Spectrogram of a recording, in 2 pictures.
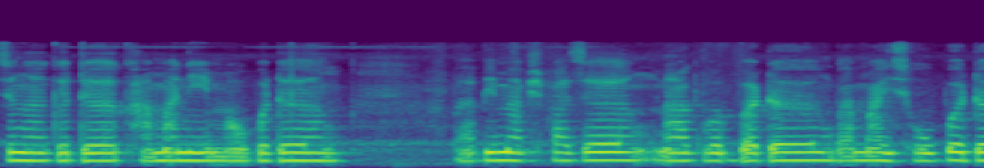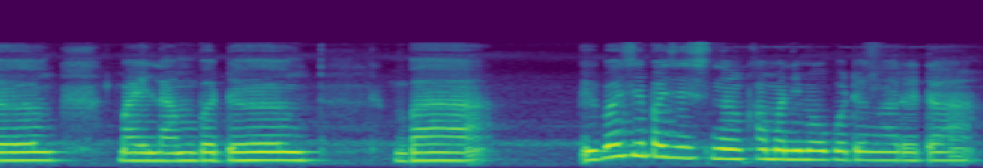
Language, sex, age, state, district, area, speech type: Bodo, female, 30-45, Assam, Kokrajhar, urban, spontaneous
